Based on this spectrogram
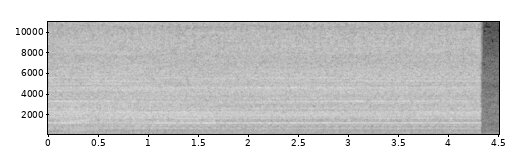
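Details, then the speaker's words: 2005 Saab 9-2X Aero, first start after the no-start was traced to air in the fuel lines from an empty tank: the engine settles into a steady, even idle with a faint whine, no stumbles or knocks. "right, guys. Well, we got it running."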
